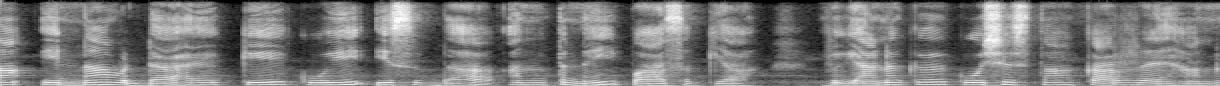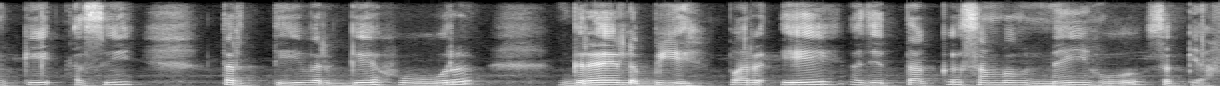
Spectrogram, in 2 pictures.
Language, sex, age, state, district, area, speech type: Punjabi, female, 45-60, Punjab, Patiala, rural, spontaneous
